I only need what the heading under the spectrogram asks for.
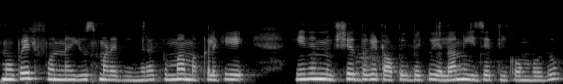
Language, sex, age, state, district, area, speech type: Kannada, female, 45-60, Karnataka, Mysore, rural, spontaneous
